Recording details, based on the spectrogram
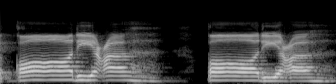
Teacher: اس گول تا کو تاء مدورہ کہتے ہیں اور یہ وقف کی حالت میں ہا بن جاتی ہے، مطلب موٹی ہا ادا کرنی ہے۔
